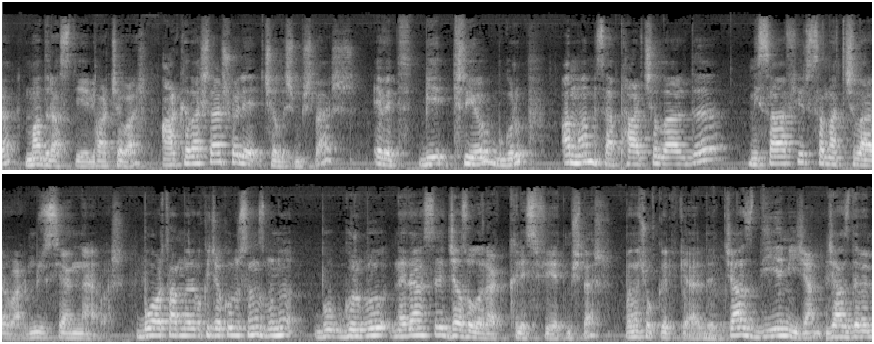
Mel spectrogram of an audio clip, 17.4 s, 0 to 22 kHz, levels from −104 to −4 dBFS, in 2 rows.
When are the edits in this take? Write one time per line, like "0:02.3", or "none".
0:10.1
